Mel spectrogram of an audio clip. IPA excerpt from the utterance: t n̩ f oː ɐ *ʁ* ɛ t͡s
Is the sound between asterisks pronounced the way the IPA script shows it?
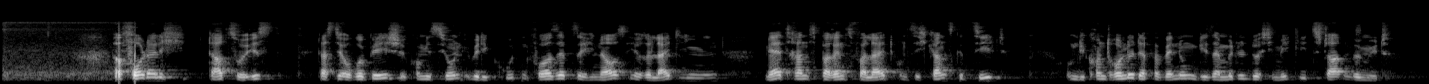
no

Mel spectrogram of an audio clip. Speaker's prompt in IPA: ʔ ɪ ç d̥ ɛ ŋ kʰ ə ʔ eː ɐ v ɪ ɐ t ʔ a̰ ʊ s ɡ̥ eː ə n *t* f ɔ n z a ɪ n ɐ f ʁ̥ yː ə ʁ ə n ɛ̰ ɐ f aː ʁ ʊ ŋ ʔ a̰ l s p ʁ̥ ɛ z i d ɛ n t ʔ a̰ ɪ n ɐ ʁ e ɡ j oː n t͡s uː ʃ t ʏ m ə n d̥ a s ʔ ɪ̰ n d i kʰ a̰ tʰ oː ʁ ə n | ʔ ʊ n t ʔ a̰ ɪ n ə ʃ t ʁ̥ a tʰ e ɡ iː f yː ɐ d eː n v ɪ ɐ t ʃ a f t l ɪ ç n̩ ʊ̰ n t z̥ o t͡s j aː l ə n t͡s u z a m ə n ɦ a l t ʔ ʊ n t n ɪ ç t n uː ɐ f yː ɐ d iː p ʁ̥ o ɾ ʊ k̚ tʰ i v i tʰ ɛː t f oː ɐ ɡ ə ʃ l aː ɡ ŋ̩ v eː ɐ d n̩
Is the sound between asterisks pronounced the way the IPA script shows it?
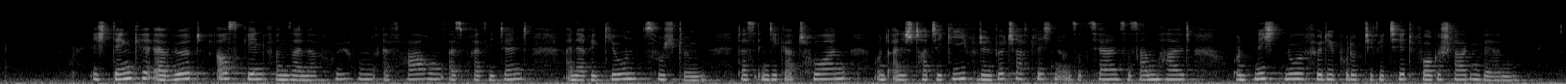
yes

